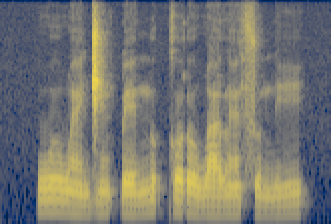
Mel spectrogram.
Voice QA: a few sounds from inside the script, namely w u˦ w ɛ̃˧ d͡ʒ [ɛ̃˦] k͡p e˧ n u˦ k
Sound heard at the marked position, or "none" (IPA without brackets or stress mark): ɛ̃˦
